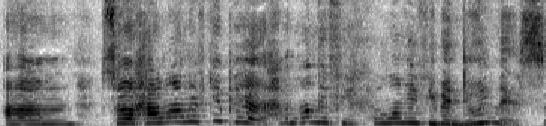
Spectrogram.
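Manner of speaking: high, stumbling nervous small talk; nervous chatter. Retold or imitated. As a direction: re-enact jittery, halting chitchat. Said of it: "I'm shaking, and I'm talking".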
